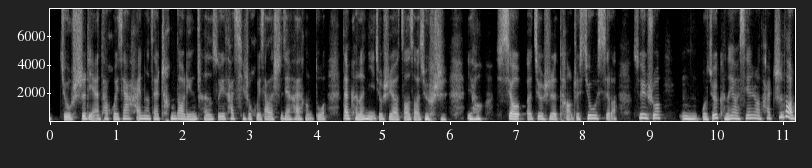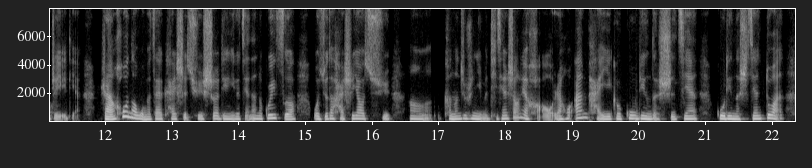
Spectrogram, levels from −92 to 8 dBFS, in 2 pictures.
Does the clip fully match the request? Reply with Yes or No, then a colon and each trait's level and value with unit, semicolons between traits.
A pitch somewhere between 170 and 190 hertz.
Yes: medium, 185 Hz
